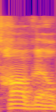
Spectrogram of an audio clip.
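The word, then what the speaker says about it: הבל: No, it's not the definite article. The hey is part of the word. It's right. It's Havel, but not ha as the definite article.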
